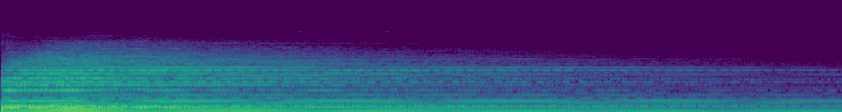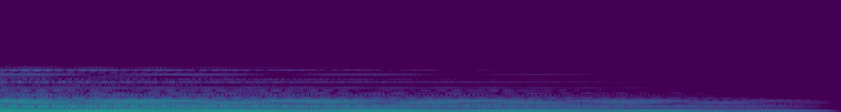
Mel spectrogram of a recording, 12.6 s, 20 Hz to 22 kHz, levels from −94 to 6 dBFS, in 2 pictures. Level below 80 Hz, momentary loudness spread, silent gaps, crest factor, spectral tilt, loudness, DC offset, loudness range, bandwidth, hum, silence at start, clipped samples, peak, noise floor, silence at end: -34 dBFS; 28 LU; none; 22 dB; -11.5 dB/octave; -26 LUFS; under 0.1%; 25 LU; 4.4 kHz; none; 0 s; under 0.1%; -8 dBFS; -70 dBFS; 3.15 s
